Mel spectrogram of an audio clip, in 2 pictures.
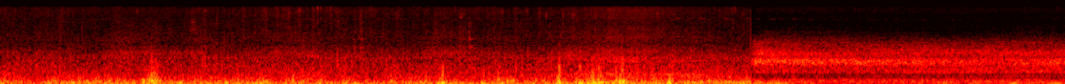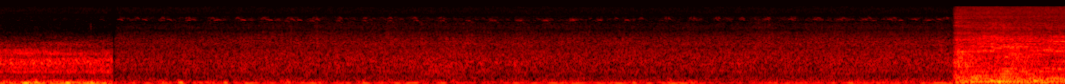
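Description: Wind gusting across a phone microphone outdoors, a rough low rumble. About six seconds in it drops to a much quieter open-air ambience with a faint, high, rapidly pulsing tone.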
